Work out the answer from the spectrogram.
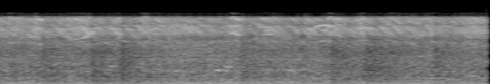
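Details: Evening roost of hundreds of green parrot-like birds on trees at the station square in Heidelberg, Germany, jostling loudly for sleeping spots; continuous high, harsh screeching from the whole flock with no pauses.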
